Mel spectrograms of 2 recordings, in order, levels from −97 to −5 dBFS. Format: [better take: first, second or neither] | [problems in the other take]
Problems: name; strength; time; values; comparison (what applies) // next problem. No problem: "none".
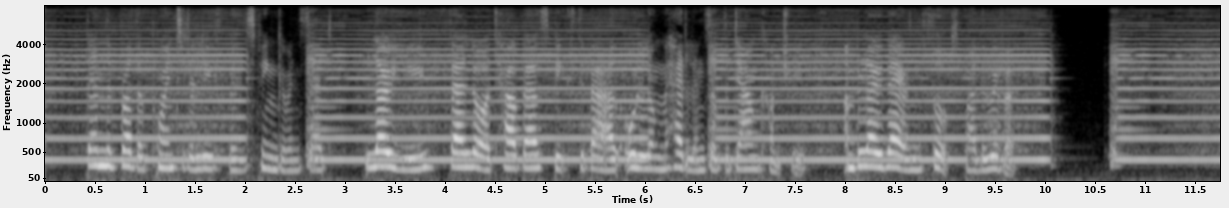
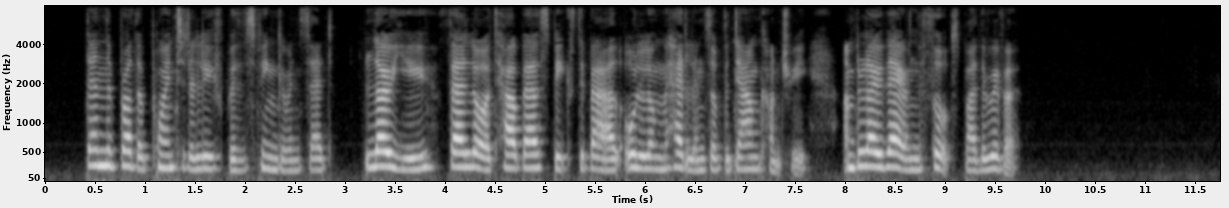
second | background sound (Bowed string instrument); 4 dB below the speech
